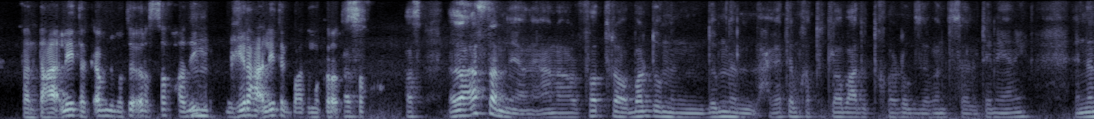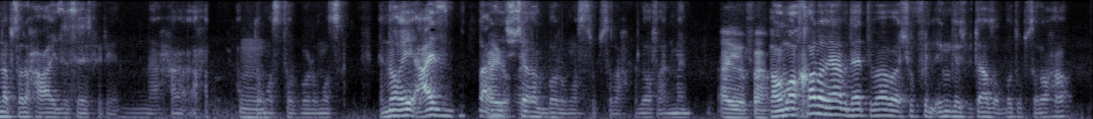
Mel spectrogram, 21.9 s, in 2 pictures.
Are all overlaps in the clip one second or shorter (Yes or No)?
Yes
